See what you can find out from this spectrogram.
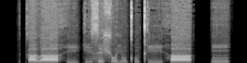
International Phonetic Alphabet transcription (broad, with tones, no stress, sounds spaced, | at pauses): k a˨ l aː˦ h iː˨ k i˨ s e˦ ʃ o˨ j ũ˨ kʼ ũ˨ kʼ iː˦ h aː˦ | ĩ˦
